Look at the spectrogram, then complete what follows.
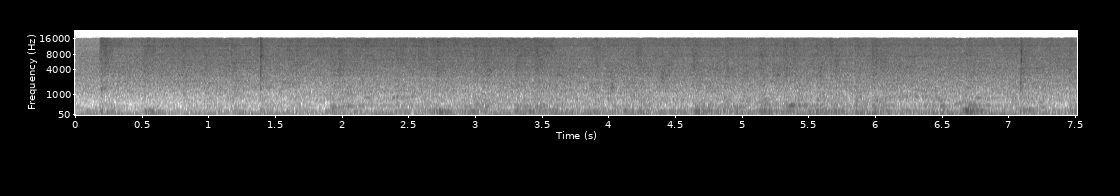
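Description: A steady hiss of water, with a few light clicks and a sharper knock near the end.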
